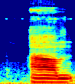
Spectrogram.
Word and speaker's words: om: spiritual power when spoken just like the word um um which most people mispronounce as om it's not om it's and that is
